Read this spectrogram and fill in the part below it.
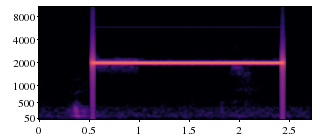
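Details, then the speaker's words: Example of the stimulus heard in a typical pure-tone audiometry hearing test: a faint click, then a single steady high-pitched beep lasting about two seconds. "for example here i give you some examples of the sound you might hear when you do a test"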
